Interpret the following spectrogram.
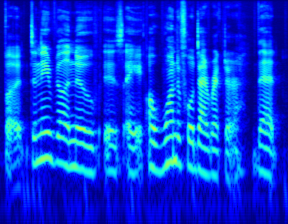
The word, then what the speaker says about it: Villeneuve: was editing this video, I was informed that that is not how you pronounce that man's name. Look at my mouth. Villeneuve.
